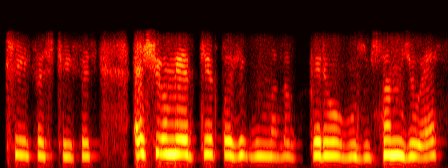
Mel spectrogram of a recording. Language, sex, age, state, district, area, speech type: Kashmiri, male, 18-30, Jammu and Kashmir, Kupwara, rural, conversation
